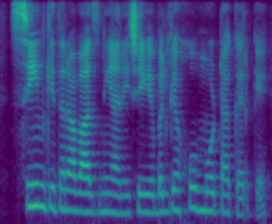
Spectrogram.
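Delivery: ordinary talk, nothing marked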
